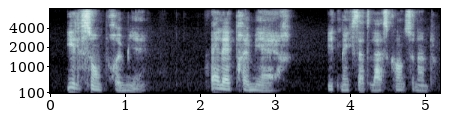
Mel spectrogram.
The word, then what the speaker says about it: première: And you have that accent, it's called the accent grave, and we have it there because the pronunciation of E changes. Premier, première, right? It just goes low.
